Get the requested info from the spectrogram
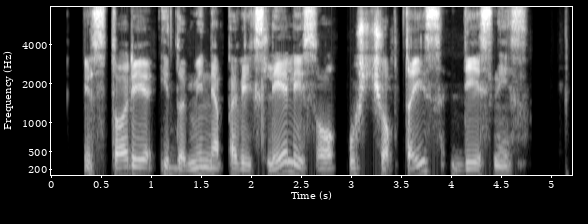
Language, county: Lithuanian, Kaunas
